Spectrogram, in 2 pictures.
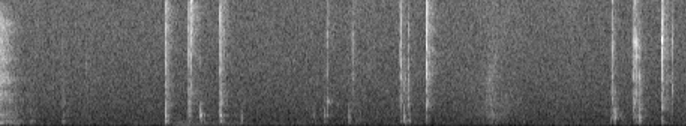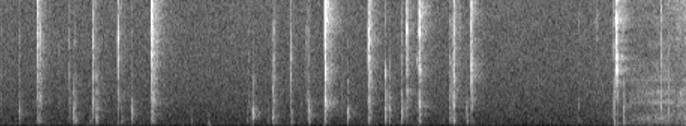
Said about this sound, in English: So let me actually do that on my calculator.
